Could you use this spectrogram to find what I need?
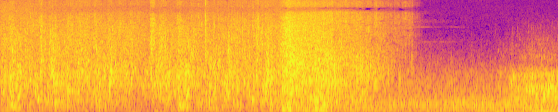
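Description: Water splashes as a swimmer dives below the surface.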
